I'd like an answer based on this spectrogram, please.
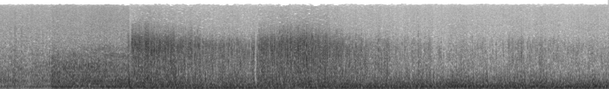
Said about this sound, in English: There it goes. The fourth atomic bomb has been successfully detonated. First you see a blinding flash, then comes the hemispherically shaped cloud that expands rapidly just behind the initial pressure wave.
